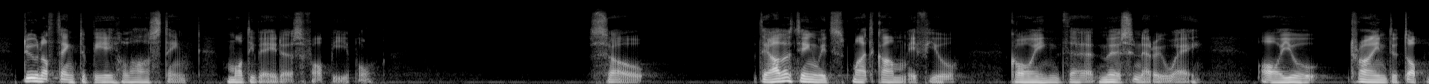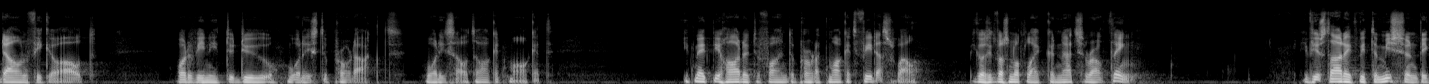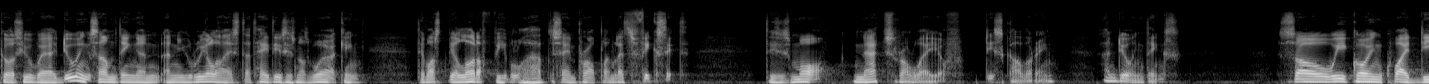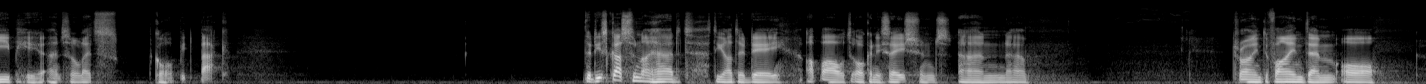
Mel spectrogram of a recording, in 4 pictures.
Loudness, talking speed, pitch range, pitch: -19 LUFS, 145 wpm, 100-110 Hz, 105 Hz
